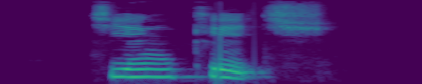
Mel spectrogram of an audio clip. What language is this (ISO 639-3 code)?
luo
